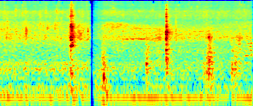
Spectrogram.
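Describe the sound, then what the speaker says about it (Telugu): Onions frying in a pan for fish biryani make a soft, steady sizzle with a few light stirring taps, close and alone. "ఉల్లిపాయలు ఎర్రగా వేగనిద్దామండి."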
